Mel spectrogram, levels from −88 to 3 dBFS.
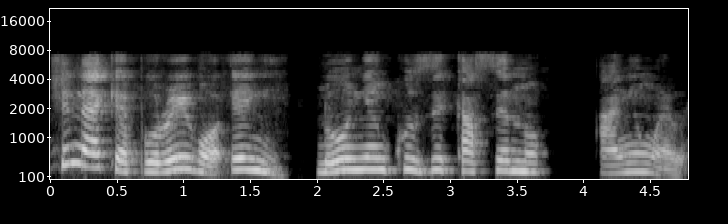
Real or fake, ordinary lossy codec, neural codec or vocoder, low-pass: real; MP3, 64 kbps; none; 7.2 kHz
